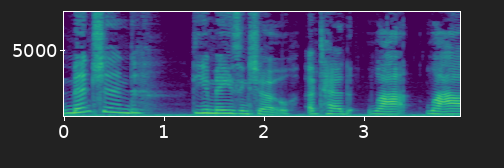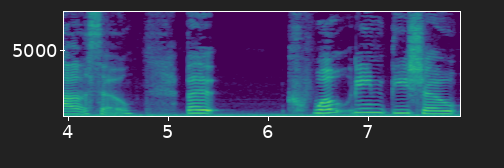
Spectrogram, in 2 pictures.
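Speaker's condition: Stuttering; many fears about speaking; repeated sounds, prolonged sounds

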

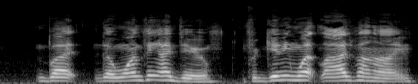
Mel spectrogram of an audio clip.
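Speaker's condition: Cerebral palsy; ongoing

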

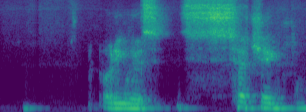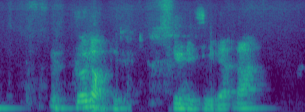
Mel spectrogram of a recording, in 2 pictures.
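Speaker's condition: Stammer; stammer since childhood, hard reading aloud at school, phone calls, ordering train tickets, phone callers hung up thinking prank call; still stammers, lockdown impacted stammer, had mask made saying i stammer, you'll have to wait; sound, word and phrase repetitions, part-word repetitions, fillers like um and uh; repeated words, prolonged sounds

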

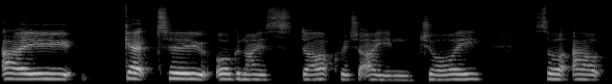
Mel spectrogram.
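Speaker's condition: Down syndrome

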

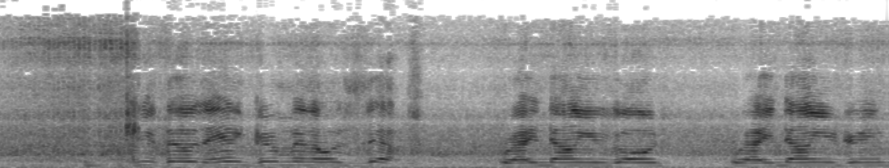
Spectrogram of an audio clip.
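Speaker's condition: Cerebral palsy; electric wheelchair since age 6

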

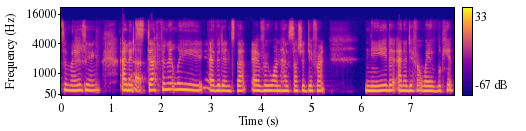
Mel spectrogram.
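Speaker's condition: No condition

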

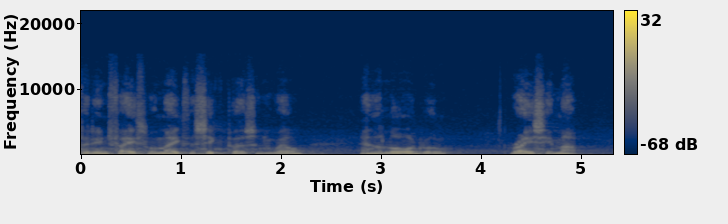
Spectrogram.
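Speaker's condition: Parkinson's disease; voice may crack

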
